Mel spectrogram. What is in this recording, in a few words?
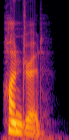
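"hundred", American English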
